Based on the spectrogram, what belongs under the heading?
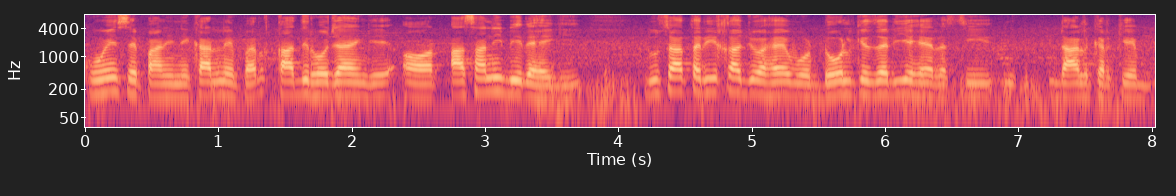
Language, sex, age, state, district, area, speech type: Urdu, male, 18-30, Delhi, South Delhi, urban, spontaneous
